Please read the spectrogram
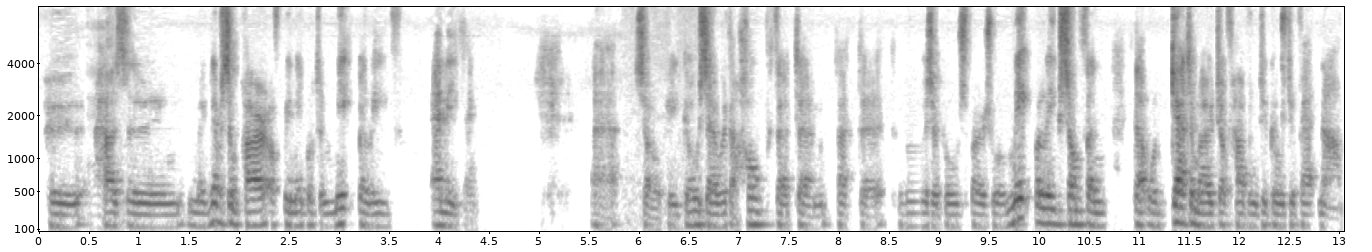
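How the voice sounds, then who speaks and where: A man's voice, medium in pitch and dark, mellow and somewhat breathy, moves at a moderate pace with fairly even intonation. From Northern Ireland (Belfast, County Tyrone/Monaghan). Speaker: author and illustrator. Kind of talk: interview. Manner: halting, many fillers.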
